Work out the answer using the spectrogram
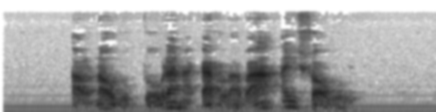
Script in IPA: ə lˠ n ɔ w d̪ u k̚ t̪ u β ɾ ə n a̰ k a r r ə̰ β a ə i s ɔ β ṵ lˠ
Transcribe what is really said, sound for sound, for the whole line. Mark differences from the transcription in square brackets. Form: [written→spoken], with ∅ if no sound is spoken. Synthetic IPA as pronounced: ə lˠ n ɔ w d̪ u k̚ t̪ u β ɾ ə n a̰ k a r [r→l] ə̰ β a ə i s ɔ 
